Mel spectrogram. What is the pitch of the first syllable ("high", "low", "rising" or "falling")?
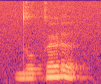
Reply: low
